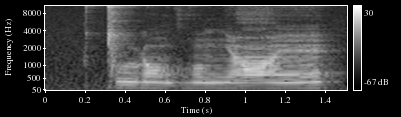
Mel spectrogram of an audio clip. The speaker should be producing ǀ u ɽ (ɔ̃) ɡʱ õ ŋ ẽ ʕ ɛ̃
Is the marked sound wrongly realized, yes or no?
no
